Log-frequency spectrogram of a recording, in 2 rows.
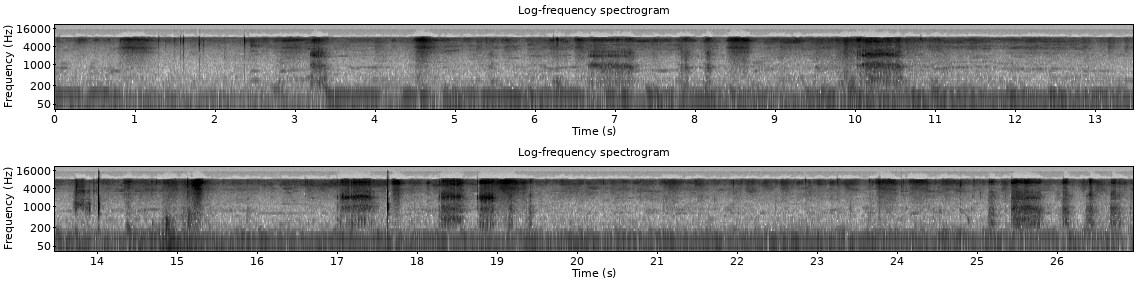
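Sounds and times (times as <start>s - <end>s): dog vocalizing: 2.8s - 3.6s, 4.4s - 11.2s, 16.8s - 26.9s
steady low rumble: 3.4s - 6.6s, 15.4s - 26.4s
pet animal crying: 10.0s - 10.9s, 17.0s - 19.6s, 24.9s - 26.9s.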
